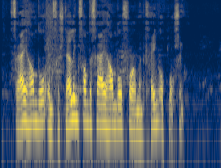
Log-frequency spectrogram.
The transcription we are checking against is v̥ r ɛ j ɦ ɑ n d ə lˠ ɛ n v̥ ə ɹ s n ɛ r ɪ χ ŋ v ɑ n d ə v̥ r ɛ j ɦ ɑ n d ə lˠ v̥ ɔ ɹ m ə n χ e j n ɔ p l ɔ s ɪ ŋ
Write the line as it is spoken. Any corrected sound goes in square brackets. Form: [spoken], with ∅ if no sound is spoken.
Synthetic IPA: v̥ r ɛ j ɦ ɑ n d ə lˠ ɛ n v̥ ə ɹ s n ɛ [l] ɪ [∅] ŋ v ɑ n d ə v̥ r ɛ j ɦ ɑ n d ə lˠ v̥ ɔ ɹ m ə n χ e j n ɔ p l ɔ s ɪ ŋ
